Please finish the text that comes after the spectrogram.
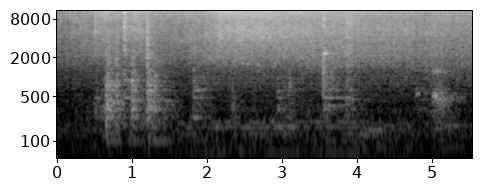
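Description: Thinly sliced potatoes and pointed gourd frying in a pan with paneer give off a steady, close sizzle, broken early by a few clattering stirs of a utensil.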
